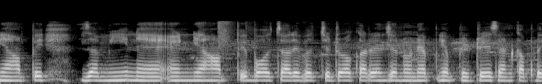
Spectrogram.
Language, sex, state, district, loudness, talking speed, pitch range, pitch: Hindi, female, Jharkhand, Jamtara, -14 LUFS, 210 wpm, 180-185 Hz, 185 Hz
